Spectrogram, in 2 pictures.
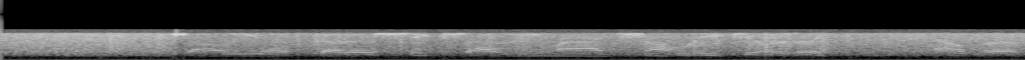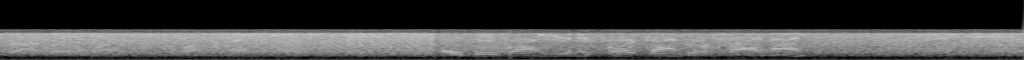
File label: qso; 14218khz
